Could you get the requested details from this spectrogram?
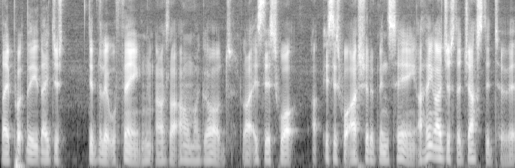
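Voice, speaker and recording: A man talks very fast. He has a slight Essex accent. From Essex, England. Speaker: pedal maker and podcast host. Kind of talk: casual chat.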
